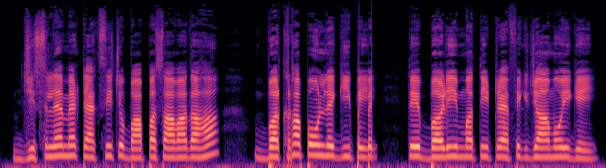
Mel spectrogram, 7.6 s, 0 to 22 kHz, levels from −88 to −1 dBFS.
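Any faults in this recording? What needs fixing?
Throughout the speech, the sound is swirly, smeared and hollow, with blurred consonant attacks. This is likely generation loss from MP3 being re-encoded about four times, consistent with around 96 kbit/s. Keep a lossless master and encode once, at the end.

From 3.48 to 3.64 s, just before "पौन लगी", and again from 4.48 to 4.64 s, between "पौन लगी" and "ते बड़ी मती", there is a jumbled moment. These are chunks out of order: a 40 ms chunk plays three chunks late, leaving hard joins. Order chunks by sequence number or timestamp before writing or playback.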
